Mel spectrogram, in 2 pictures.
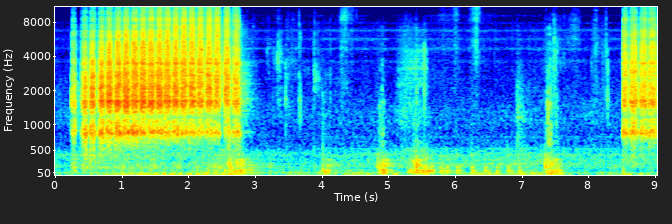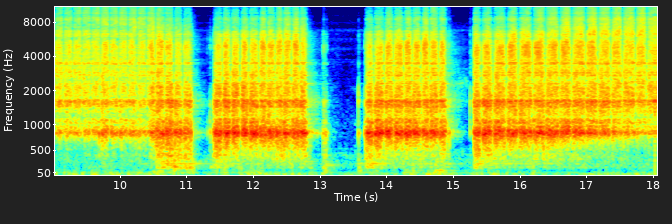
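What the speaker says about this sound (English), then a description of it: "We're not putting a lot of pressure on this, we're just letting the lapping compound do the work." Steady gritty rubbing of a new valve being lapped with abrasive compound into a 2.4 Ecotec cylinder head, light pressure, in long strokes broken by brief pauses, close and loud, with no voices.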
